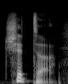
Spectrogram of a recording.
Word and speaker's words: Citta: That's pronounced Citta.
